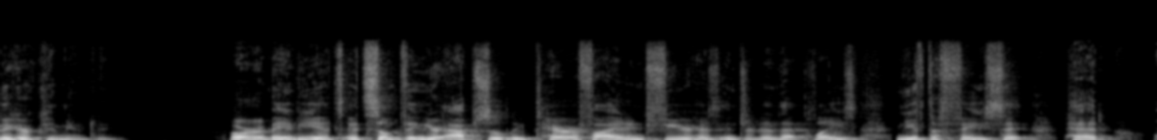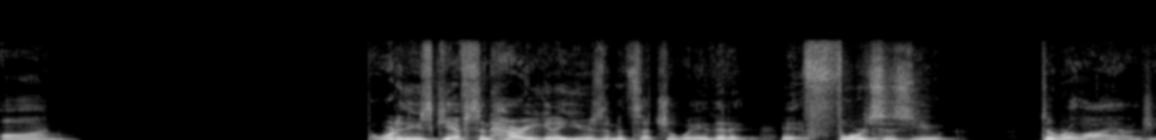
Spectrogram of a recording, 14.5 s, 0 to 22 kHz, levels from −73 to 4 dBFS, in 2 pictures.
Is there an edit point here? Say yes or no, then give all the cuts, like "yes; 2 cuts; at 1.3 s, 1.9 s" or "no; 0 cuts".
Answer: no; 0 cuts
